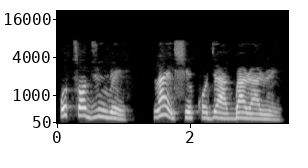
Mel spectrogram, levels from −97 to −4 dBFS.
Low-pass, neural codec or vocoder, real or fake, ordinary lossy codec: 7.2 kHz; codec, 16 kHz, 16 kbps, FreqCodec, larger model; fake; none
